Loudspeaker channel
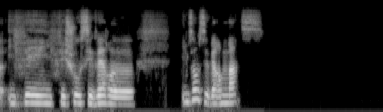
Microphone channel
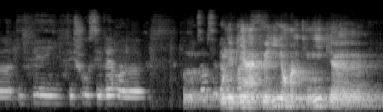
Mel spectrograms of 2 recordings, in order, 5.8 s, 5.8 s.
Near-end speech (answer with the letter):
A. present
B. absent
A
